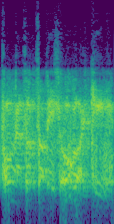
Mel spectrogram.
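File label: Hungarian bailout mood high, speech; War Thunder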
